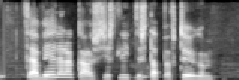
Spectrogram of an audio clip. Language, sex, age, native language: Icelandic, female, 13, Polish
